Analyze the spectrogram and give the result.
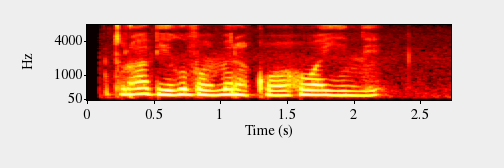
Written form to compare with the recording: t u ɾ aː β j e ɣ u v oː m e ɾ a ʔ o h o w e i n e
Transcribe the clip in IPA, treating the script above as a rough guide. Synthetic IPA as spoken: t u ɾ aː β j e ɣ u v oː m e ɾ a k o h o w a i n e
